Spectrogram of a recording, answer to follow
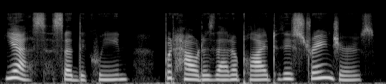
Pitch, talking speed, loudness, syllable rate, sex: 230 Hz, 185 wpm, -19 LUFS, 4.5 syllables/s, female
